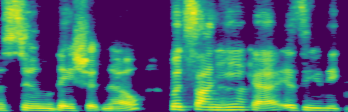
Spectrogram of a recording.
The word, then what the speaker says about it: Sanyika: But Sanyika, the spelling of it it doesn't match a European vernacular, so it's difficult to pronounce if you don't know. So yeah, it's Sanyika. Sonyeeka is how you phonetically spell it. But Sanyika is my name.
